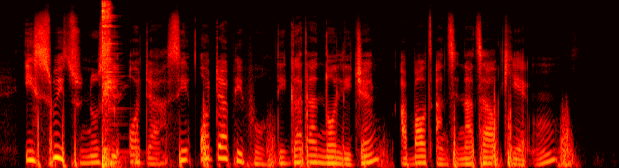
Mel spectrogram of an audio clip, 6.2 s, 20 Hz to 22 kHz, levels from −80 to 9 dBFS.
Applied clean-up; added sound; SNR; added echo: none; Thump, thud; 0 dB; none.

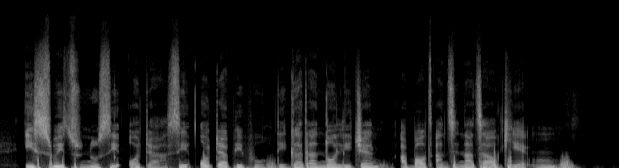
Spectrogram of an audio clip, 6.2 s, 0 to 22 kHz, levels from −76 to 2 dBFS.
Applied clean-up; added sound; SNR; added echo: none; none; none; none.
